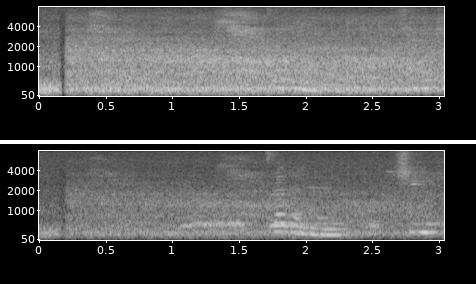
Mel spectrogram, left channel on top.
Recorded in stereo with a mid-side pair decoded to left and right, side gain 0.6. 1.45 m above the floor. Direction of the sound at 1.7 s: 30° right.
